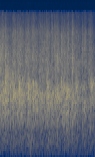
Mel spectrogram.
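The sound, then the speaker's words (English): An audience at a radio panel on homeowners insurance claps when asked to clap if their rates have doubled or more, many hands clapping at once in a dense, even wash of sound that holds at a fairly loud level for the whole two seconds, with no voices over it. “Clap if it's doubled or more than doubled.”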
